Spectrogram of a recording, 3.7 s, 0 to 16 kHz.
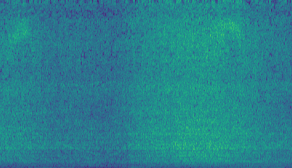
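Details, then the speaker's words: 1999 Chevy Express 2500 WT van, sat eight years, after running a good while to warm up: steady, even, smooth idle with no misses or knocks, holding good temperature and oil pressure. "that's a happier engine holding good temperature good oil pressure much better"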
